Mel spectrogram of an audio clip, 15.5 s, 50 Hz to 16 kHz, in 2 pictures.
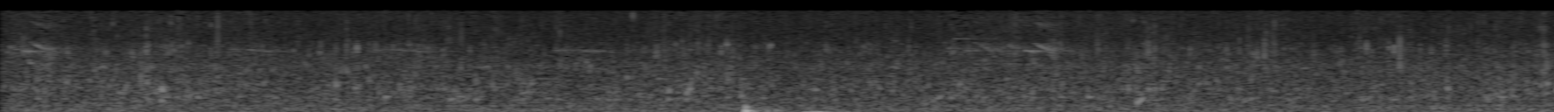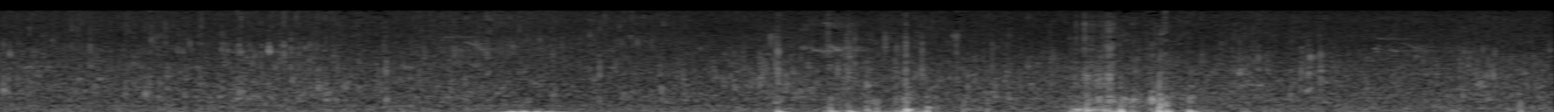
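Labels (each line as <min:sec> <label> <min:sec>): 0:00.0 A bird singing quietly in the background. 0:01.2
0:00.0 Water splashes quietly in a steady manner. 0:15.5
0:04.7 A bird singing quietly in the background. 0:06.2
0:11.5 A bird singing quietly in the background. 0:12.7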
